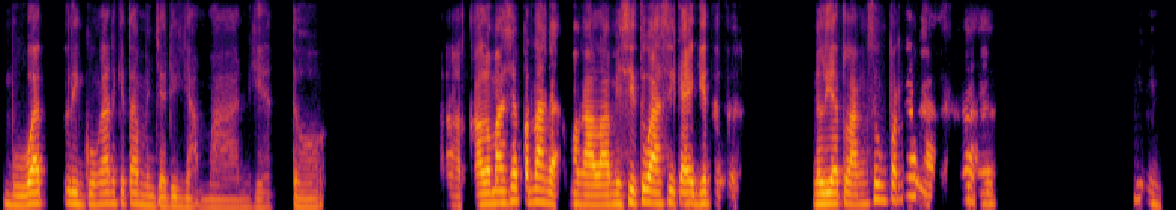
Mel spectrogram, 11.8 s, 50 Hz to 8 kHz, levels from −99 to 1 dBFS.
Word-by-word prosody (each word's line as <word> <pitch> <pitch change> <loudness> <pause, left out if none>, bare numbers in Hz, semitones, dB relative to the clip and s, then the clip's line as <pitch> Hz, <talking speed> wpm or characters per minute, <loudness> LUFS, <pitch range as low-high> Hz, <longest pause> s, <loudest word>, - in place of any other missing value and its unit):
buat 150 +1 +2 0.2
lingkungan 155 0 -3
kita 155 0 -5
menjadi 125 -2 -5
nyaman 105 -2 -13
gitu. 110 +1 -13 1.2
Ah, 140 -2 -11
kalau, 145 +2 +4
Mas-nya 165 +4 +3
pernah 180 -1 +4
nggak 150 - +1
mengalami 140 0 +3
situasi 170 -2 +4
kayak 155 -1 +4
gitu 160 0 -1
tuh? - - -15 0.8
Ngelihat 155 0 +5
langsung 150 +9 -1
pernah 205 +4 -4
nggak? 135 -1 -5 0.3
Heeh. 150 -7 -6 1.4
Mhm. 165 -11 -14
150 Hz, 110 wpm, -20 LUFS, 130-160 Hz, 1.4 s, Ngelihat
